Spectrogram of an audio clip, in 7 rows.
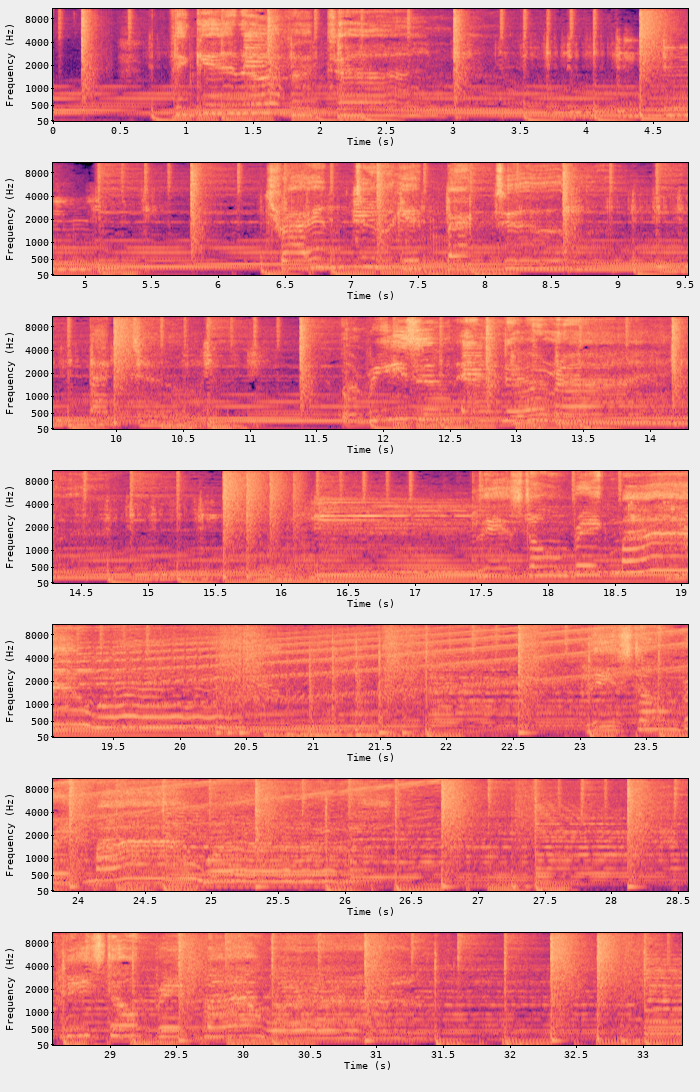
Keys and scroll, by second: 0.5 Tab, 4.5 Tab, 7.6 Return, 7.8 Return, 9.4 ctrl+space, 10.9 Tab, 14.8 Tab, 17.0 ctrl+space, 22.6 Return, 23.0 ctrl+shift+s, 28.9 ctrl+t, 31.9 ctrl+r, 32.6 ctrl+r.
